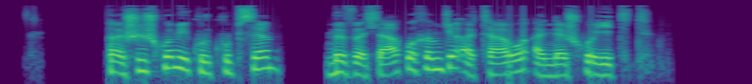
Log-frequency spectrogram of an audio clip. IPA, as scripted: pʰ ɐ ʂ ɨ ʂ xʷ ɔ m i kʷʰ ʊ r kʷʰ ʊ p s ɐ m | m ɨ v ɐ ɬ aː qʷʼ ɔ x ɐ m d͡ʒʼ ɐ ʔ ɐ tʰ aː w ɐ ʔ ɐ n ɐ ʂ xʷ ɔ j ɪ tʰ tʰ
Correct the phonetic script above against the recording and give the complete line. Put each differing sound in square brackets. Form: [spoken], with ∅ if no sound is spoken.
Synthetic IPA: pʰ ɐ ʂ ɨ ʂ xʷ ɔ m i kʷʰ ʊ r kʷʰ ʊ p s ɐ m | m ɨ v ɐ ɬ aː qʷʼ ɔ x ɐ m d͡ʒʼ ɐ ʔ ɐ tʰ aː w ɐ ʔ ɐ n ɐ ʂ xʷ ɔ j ɪ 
